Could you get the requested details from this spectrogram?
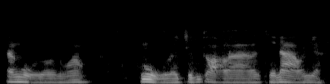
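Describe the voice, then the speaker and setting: A man teaching English to a child, patient and coaxing, slowly repeating words to model how they sound. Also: low voice, steady tone, no echo. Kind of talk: one-on-one English lesson for a child. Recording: dull, dry lo-fi recording.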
